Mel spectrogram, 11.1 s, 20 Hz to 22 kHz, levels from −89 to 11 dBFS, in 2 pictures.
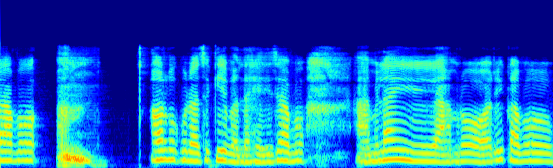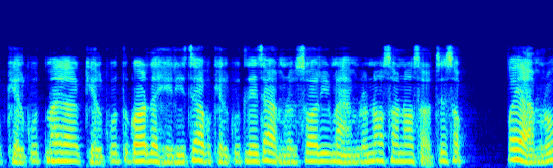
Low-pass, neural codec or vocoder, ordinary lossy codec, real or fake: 7.2 kHz; vocoder, 24 kHz, 100 mel bands, Vocos; none; fake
